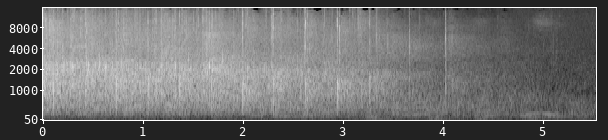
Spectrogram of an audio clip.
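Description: An audience applauds, and the clapping slowly fades away.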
